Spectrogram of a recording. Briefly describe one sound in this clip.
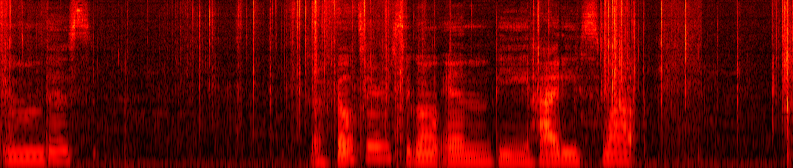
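Stiff paper rustles as it is handled and bent.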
